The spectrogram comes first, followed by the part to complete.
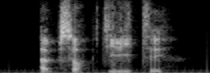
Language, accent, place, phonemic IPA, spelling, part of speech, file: French, France, Lyon, /ap.sɔʁp.ti.vi.te/, absorptivité, noun, LL-Q150 (fra)-absorptivité.wav
- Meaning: absorptivity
